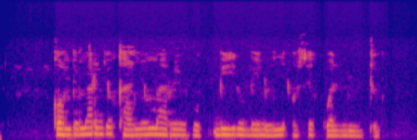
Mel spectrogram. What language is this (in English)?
Luo (Kenya and Tanzania)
